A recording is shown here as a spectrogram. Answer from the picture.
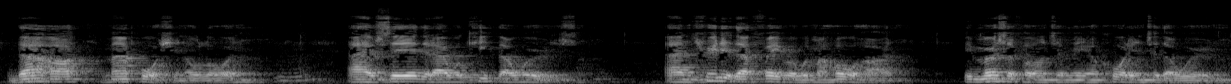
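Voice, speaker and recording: Talking at a fairly slow pace, a man shows ordinary pitch variation, with audible room echo around him. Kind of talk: scripture reading. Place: church.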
